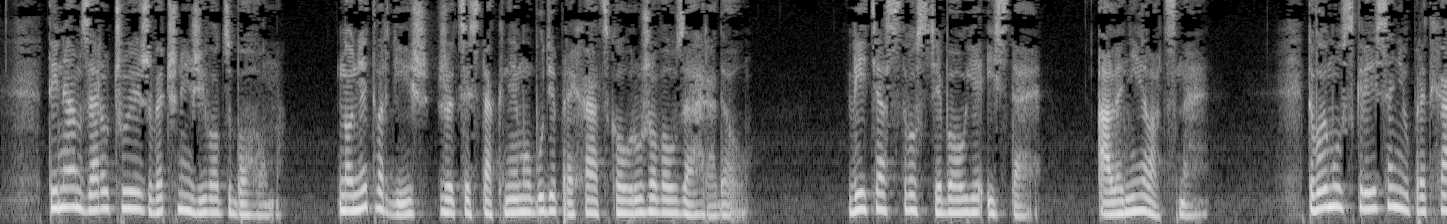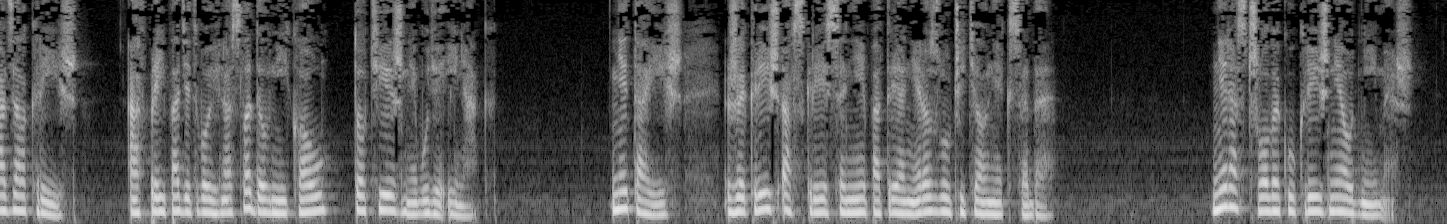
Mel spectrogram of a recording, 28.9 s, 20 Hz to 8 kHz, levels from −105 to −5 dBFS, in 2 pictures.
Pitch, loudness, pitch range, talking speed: 180 Hz, -23 LUFS, 160-200 Hz, 105 wpm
